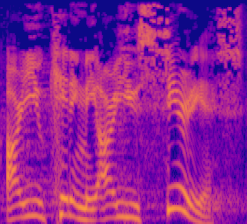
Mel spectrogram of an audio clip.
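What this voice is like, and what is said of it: Raised, exasperated voice. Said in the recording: “I raised my voice. ... I raised my voice.”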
